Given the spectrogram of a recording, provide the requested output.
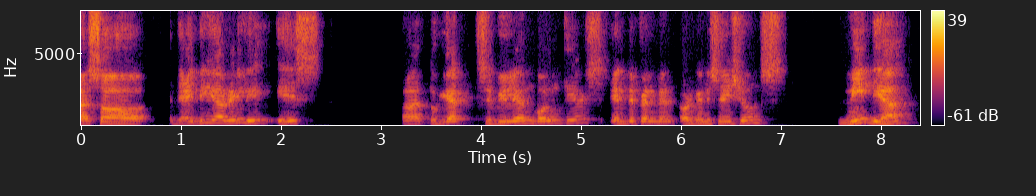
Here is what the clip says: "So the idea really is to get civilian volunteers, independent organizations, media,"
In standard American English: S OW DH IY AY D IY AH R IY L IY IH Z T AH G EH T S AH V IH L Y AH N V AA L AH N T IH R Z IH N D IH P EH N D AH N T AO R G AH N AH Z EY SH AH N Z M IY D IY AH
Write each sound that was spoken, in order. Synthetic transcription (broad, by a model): S OW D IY AY D IY AH R IY L IY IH S T AH G EH T S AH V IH L Y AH N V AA L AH N T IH R S IH N D IH P EH N D AH N T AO R G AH N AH S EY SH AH N S M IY D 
